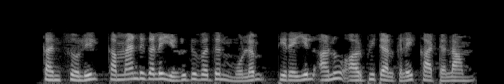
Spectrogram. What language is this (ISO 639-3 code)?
tam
